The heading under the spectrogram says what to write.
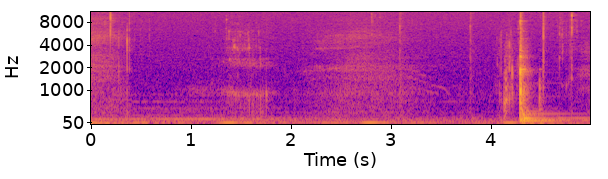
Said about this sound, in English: Let me take another tea sip here.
